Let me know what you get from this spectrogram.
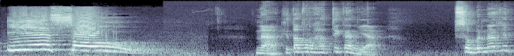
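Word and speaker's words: Ἰησοῦς: Tetapi yang saya heran, kenapa dia di sini mengatakan dan membacanya untuk para jemaatnya bukan Yesus, tetapi Yesu.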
